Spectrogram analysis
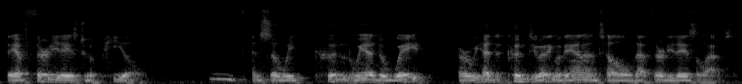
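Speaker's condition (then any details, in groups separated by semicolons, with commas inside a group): No condition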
